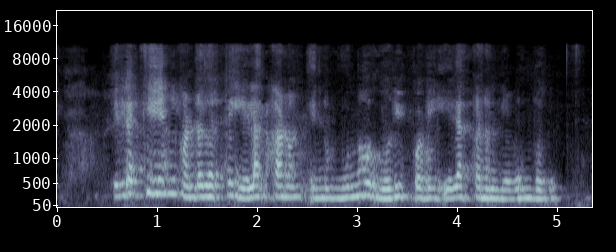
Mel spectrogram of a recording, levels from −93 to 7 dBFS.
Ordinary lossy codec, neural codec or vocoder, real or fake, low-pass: AAC, 32 kbps; codec, 24 kHz, 1.5 kbps, HILCodec; fake; 10.8 kHz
